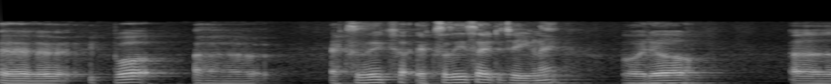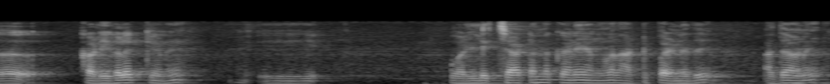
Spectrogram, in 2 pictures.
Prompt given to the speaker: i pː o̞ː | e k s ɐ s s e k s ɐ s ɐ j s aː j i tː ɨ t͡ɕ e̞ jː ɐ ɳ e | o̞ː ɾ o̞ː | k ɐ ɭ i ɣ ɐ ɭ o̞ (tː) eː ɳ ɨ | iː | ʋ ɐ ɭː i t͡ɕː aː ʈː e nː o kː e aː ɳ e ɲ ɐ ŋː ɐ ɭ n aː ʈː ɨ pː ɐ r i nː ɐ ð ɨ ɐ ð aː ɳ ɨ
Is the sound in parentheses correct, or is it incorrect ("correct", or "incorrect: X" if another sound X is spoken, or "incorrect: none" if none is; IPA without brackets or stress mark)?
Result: incorrect: kː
